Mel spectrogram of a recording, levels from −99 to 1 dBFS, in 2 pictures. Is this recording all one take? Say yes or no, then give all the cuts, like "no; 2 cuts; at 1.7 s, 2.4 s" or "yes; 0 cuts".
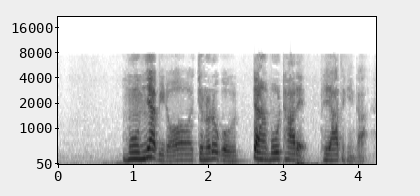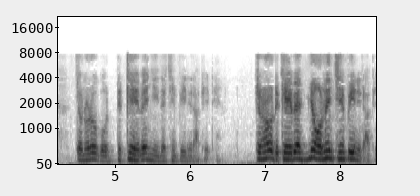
no; 1 cut; at 6.7 s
